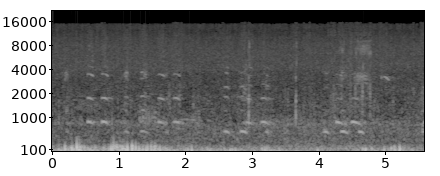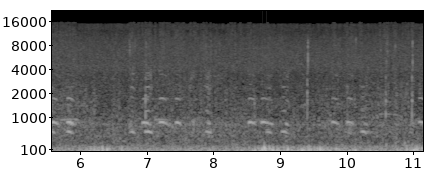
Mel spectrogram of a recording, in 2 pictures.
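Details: Flock of whooper swans calling while dancing, Kuligów, 16 February 2018; bursts of short trumpeting honks in clustered pairs and triplets, about three per second, with low wind noise throughout.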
